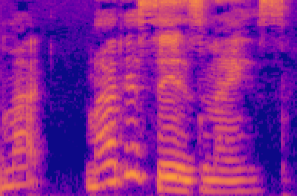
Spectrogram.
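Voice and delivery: very soft, hushed and low; retold tender child. Son lying down beside his depressed mom, tender and quiet. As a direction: quote the child gently, barely raising the voice.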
